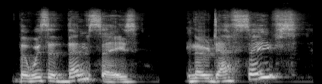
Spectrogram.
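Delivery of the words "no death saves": mock defiant, combative, confrontational challenging tone. Retelling the wizard's words to the DM, mock-confrontational. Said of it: "In a confrontational tone".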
